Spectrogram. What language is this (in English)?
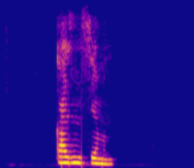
Mari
